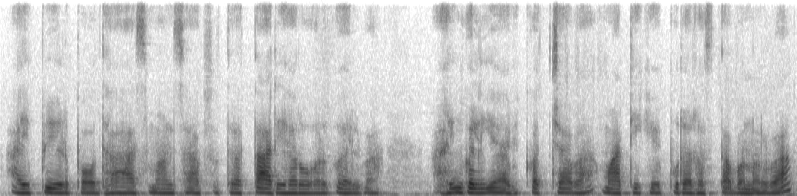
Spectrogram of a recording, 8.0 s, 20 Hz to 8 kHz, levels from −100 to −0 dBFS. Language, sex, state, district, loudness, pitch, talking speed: Hindi, female, Uttar Pradesh, Varanasi, -26 LUFS, 165 Hz, 115 wpm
